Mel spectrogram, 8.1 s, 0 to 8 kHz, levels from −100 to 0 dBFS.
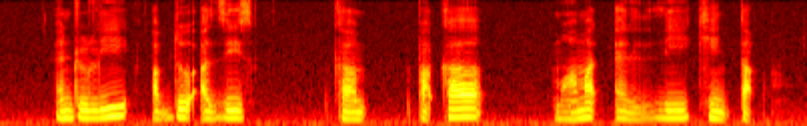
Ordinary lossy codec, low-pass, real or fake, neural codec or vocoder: none; none; real; none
